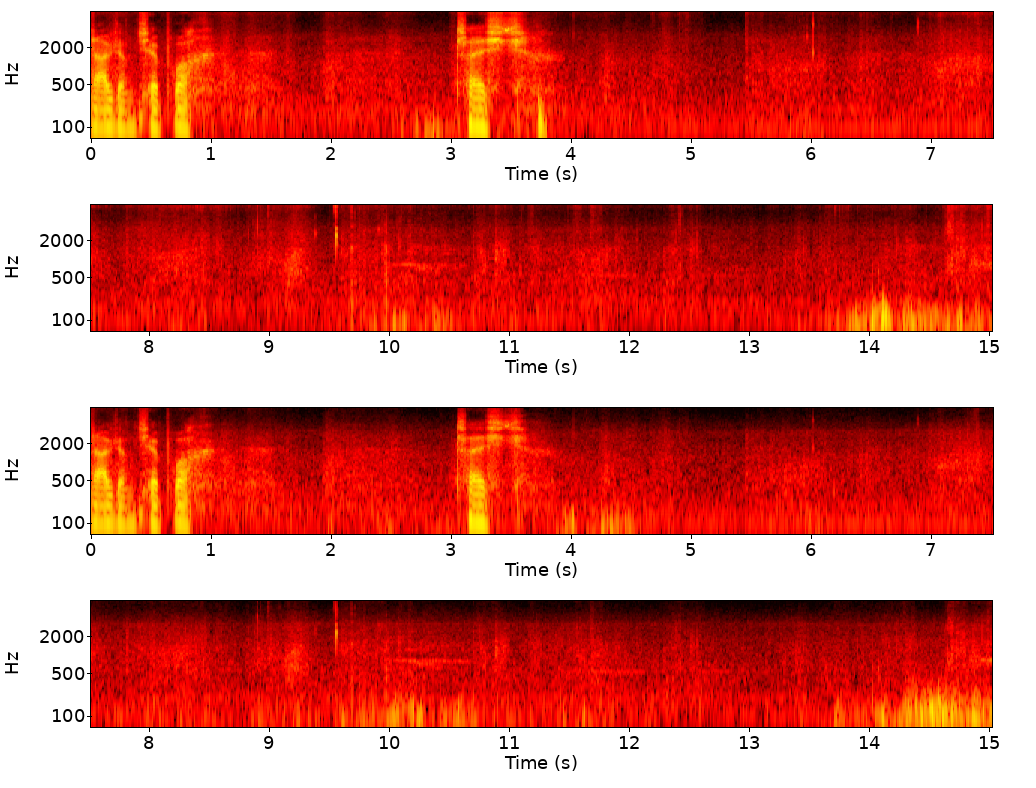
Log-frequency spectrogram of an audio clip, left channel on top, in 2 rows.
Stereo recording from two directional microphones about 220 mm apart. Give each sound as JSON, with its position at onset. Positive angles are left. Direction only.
{"t": 0.0, "sound": "speech", "side_deg": 5}
{"t": 3.0, "sound": "speech", "side_deg": 5}
{"t": 7.0, "sound": "a sound", "side_deg": 15}
{"t": 8.9, "sound": "walk", "side_deg": 10}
